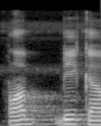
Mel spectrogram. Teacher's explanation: ra berharakat fathah, maka kita hukumi sebagai tafhim, artinya tebal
